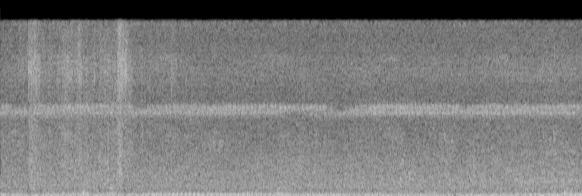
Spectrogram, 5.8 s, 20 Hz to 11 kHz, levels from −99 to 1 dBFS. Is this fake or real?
fake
